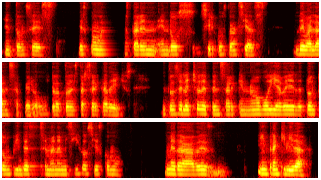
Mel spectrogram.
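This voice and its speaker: A woman's voice: on the low side, monotone, mellow. A woman student, talking hesitantly in a spontaneous conversation. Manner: hesitant, halting. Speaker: workshop student.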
